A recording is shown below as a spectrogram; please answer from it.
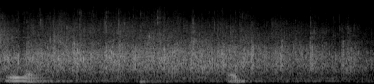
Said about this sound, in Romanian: Așa, aplaudați.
